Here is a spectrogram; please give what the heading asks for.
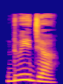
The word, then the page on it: ಧ್ವಜ: Kannada; dhvaja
